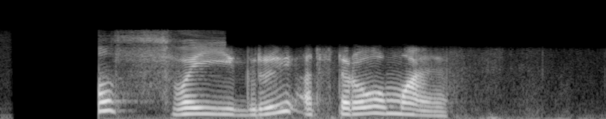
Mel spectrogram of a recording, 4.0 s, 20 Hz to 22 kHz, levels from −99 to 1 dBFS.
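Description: At 0.3 s, after a 0.3 s silence, the sound bursts in abruptly: a clipped start after a pause. The output device was still waking, so about 0.36 s of onset was swallowed. The waveform jumps from flat straight into speech, with no rising attack.

From 1.5 s to the end, the audio switches to an adaptive stream at a lower bitrate. The treble suddenly thins, which fits a step down to roughly 12 kbit/s Opus. A spectrogram shows a hard ceiling at 4.5 kHz, with smeared, blocky detail below it.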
